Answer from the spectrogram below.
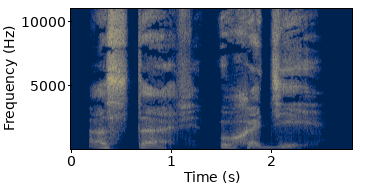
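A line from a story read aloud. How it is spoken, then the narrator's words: Barely audible pleading. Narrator (Russian): Уже еле слышно просил он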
